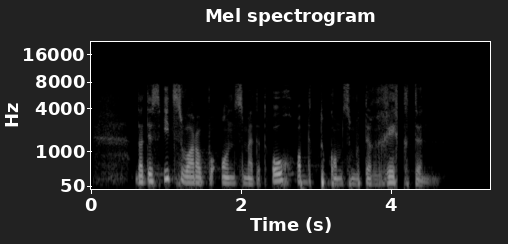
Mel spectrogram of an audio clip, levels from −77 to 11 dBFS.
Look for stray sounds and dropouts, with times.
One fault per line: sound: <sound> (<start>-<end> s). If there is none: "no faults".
sound: dropout (4.1-4.2 s)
